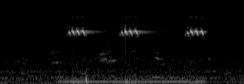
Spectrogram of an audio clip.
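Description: Cricket-chirp sound effect: three short trilled chirps about half a second apart, over a low steady hum that starts and stops with them.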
